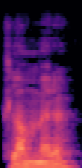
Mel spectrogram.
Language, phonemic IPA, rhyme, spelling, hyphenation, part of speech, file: Norwegian Bokmål, /klamːərə/, -ərə, klammere, klam‧me‧re, adjective, Nb-klammere.ogg
- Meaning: comparative degree of klam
